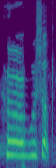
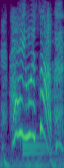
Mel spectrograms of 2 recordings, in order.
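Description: First: It is said in a plain, low voice. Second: It is said in a cute, high-pitched voice.

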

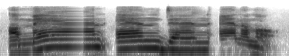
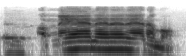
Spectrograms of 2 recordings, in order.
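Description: First: The D sound in 'and' is pronounced. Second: The D sound in 'and' is dropped. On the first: "Perfect pronunciation" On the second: "we can cancel the D sound. We don't need the D sound"

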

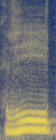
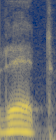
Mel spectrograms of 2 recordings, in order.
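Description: First: The vowel is long, like 'reed'. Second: The vowel is short, like 'red'. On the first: It is the present form. "রিড মানে পড়া" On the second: It is the past form. "এর past form এর উচ্চারণ কিন্তু রেড"

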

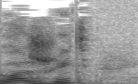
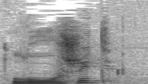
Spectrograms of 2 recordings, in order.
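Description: First: The stress is on the second syllable. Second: The stress is on the first syllable. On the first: "употребление форм вроде «ложить»" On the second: "что еще хуже"

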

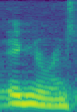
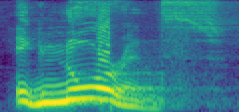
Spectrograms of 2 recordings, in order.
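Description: First: The word 'ignore' is not heard inside it. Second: The word 'ignore' is clearly heard inside it. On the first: The link to ignoring goes unnoticed. The speaker calls it wrong. "the impact of the word is almost lost to us" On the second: It means choosing to ignore the truth. The speaker calls it right. "Then people will hear the word ignore in it"

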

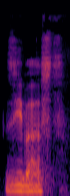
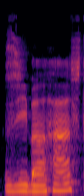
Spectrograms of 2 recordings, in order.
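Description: First: It is said contracted, vowels merged. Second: It is said in full with two vowels. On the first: "it's saying Zibast" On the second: "instead of saying Zibahast"

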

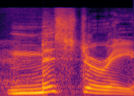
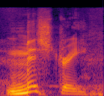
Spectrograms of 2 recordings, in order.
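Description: First: All three syllables are clearly pronounced. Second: The middle vowel is dropped, giving two syllables. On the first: "So I have to say mystery" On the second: "in my southern accent, I just say mystery"

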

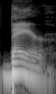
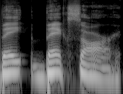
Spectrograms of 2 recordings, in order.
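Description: First: The word sounds exactly like 'bear'. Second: The word does not sound like 'bear'. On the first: The speaker calls it right. "It's Bear, just like grizzly bear" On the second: The speaker calls it wrong. "People be saying Bexar. It's not Bexar"

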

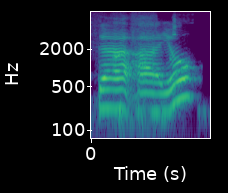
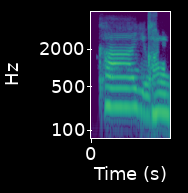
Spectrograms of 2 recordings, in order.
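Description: First: The two a vowels are said separately. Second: The two a vowels merge into one. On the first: The speaker calls it wrong. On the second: The speaker calls it right. "tapi kita singkat jadi kayo"

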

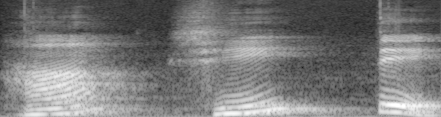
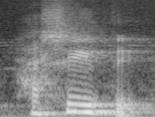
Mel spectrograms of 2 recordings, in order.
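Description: First: It is said slowly, syllable by syllable. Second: It is said quickly as one word. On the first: "উচ্চারণগুলো মনে রাখেন" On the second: "দ্রুত বললে কি হয়?"

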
